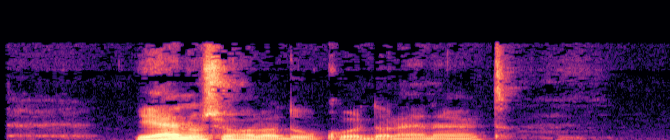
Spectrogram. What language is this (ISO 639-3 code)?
hun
